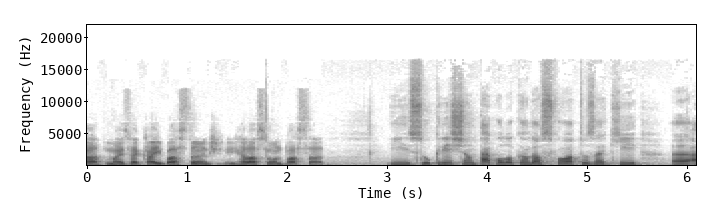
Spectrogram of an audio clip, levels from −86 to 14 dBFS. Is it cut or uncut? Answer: uncut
